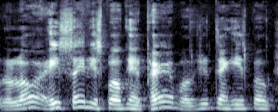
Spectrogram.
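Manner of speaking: ordinary delivery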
